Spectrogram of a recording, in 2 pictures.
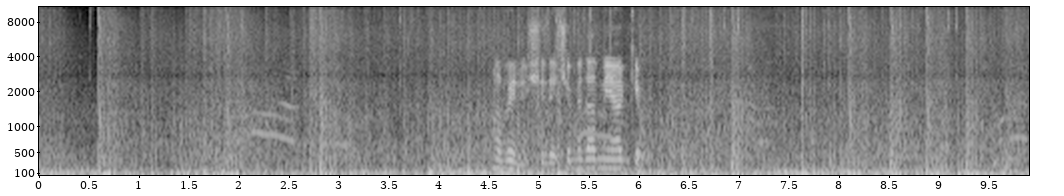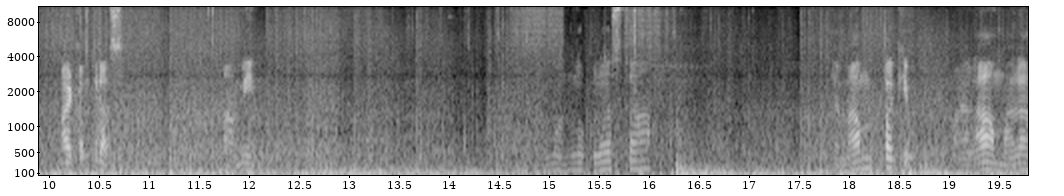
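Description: Pistol shots fire in rapid bursts.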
